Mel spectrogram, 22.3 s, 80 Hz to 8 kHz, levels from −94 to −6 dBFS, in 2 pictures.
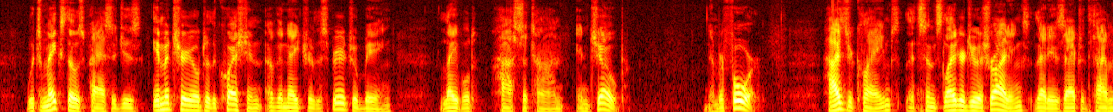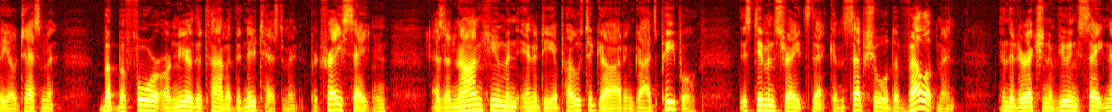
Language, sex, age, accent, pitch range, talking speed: English, male, 50-69, American, 105-130 Hz, 190 wpm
